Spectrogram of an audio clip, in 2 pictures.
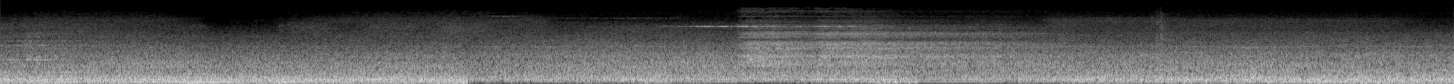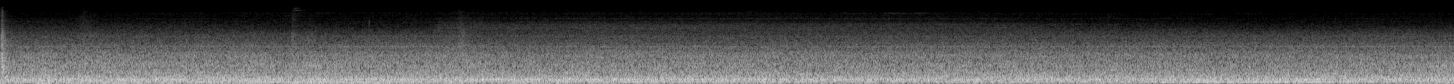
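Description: Sotetsu 8000 series electric commuter train coming to a stop at the platform, its motor whine falling over the first few seconds. It then stands with a steady low hum from its equipment. A brief burst of hissing comes about seven seconds in.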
